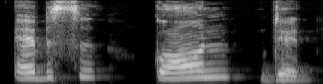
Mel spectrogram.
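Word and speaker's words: absconded: एब्सकडेड एब्सकोंडेड एब्सकोंडेड एब्सकंडेड का मतलब होता है फरार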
